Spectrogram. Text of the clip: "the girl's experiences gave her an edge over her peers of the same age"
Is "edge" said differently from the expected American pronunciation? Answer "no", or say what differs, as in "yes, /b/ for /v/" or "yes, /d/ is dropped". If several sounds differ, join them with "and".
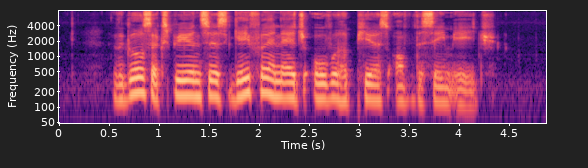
no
